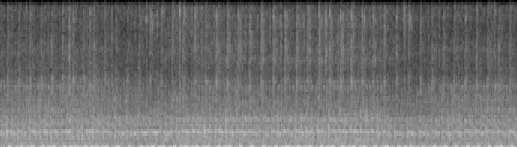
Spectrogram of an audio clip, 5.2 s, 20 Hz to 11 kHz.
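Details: Honda CX500 twin, also dripping coolant from a coolant pipe joint: steady idle with a light, rapid tick about three per second from the left cylinder head. Owner suspects an exhaust gasket or, at worst, a worn cam chain.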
